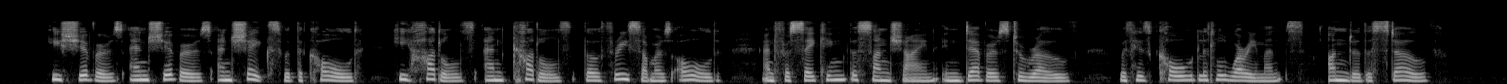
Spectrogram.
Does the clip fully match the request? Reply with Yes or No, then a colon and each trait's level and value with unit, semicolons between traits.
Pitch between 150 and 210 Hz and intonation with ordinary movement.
Yes: medium, 185 Hz; average, 3.3 semitones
